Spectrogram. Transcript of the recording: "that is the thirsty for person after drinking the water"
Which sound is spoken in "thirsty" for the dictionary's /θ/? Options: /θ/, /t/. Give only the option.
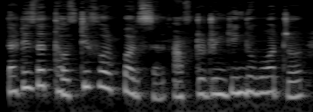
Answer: /t/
